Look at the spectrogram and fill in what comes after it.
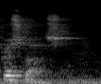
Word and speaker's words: Christos: But the fact is, Christos is the word in Greek. That's how it's pronounced, Christos, from when we get the word Christ.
